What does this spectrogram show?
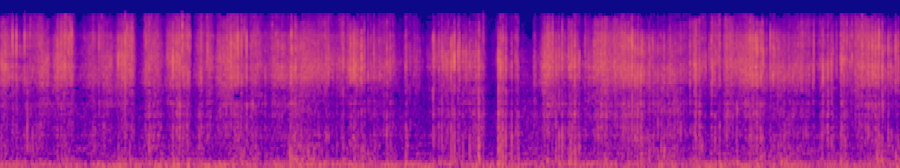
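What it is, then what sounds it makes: Nylon exfoliating glove being scratched. Medium fingernails scratch and rub the bumpy surface of a hand-sized, soft, hollow woven nylon exfoliation glove worn on one hand and held beside the left ear of a microphone. The result is a dense, continuous bright scratching and crinkling texture, with almost no low end.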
